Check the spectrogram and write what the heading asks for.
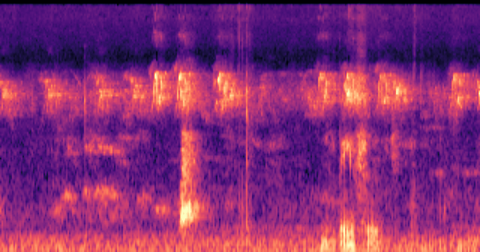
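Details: Coleiro after rain, urged to loosen its song: a continuous string of high chirping phrases, with knocks and lower broadband noises breaking in.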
